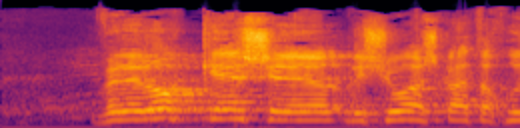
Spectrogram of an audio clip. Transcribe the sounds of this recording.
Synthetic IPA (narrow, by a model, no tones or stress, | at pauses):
velelo̞keʃeʁliʃuaʃkaat̪aχu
